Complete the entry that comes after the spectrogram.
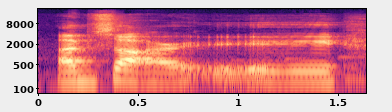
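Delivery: very slow, drawn-out whimper; mock tearful apology. [name] apologising after being told to stop, mock whimper.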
